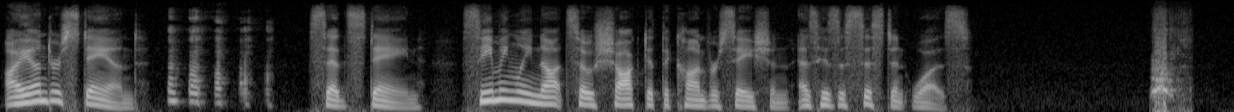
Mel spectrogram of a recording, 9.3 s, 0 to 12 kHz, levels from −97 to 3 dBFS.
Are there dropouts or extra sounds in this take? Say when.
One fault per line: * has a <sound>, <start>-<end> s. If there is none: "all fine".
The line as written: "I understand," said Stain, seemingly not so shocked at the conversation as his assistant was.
* has a laugh, 1.3-2.1 s
* has a bark, 8.6-9.0 s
